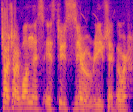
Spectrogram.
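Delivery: loud radio operator call. Shown as a demonstration. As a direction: call it over the net, loud and crisp. Radio check call on net.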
